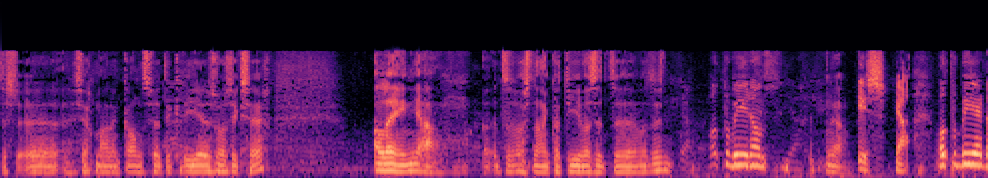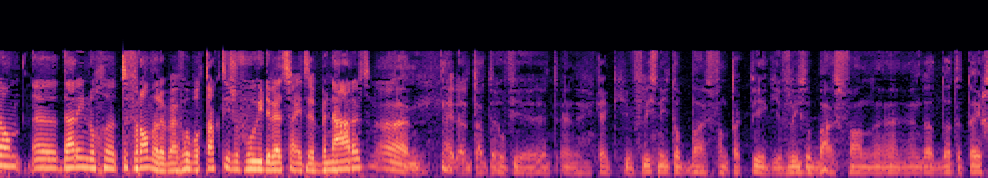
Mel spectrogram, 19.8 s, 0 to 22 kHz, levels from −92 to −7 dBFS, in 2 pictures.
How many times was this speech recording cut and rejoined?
2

